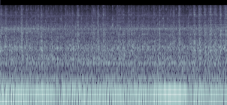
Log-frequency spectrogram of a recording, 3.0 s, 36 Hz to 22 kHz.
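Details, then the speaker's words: Yamaha Factor 125 single-cylinder at idle after rocker (valve clearance) adjustment: light, irregular tapping over the steady low putter, a knock now coming from around the exhaust pipe area; cause suspected, not confirmed. "Vou tentar localizar esse barulho aqui, ó. Tá batendo alguma coisa"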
